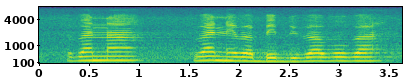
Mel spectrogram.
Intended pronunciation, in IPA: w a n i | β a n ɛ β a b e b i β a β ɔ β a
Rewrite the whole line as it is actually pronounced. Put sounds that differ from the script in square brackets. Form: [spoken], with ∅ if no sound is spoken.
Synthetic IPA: [β] a n [a] | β a n ɛ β a b e b i β a β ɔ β a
